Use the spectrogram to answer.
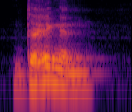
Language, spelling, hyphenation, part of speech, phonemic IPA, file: Dutch, dringen, drin‧gen, verb, /ˈdrɪŋə(n)/, Nl-dringen.ogg
- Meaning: 1. to press, push (into a tight space, a crowd etc) 2. to insist 3. to force entry 4. to be short in supply (of time, etc)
